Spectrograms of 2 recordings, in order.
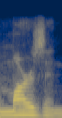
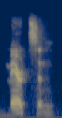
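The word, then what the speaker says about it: Märzen: beyonce i mean gideon when you go and order a marzin do you order a merson or a marzin i took too many years of german not to say mertzen see i've never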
